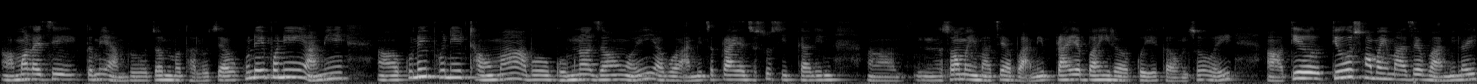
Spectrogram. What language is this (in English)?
Nepali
